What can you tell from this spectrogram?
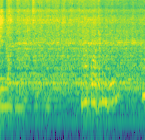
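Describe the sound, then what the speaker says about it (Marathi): A kitchen mixer grinder runs steadily through the whole stretch, a continuous whirring motor drone at close range with no pauses, while home cooking is under way for fasting snacks. "मिक्सर लावले मग काय आवाज येणार नाही"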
